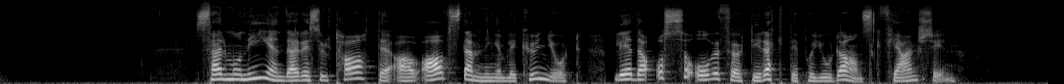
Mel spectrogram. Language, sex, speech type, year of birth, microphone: Norwegian, female, read, 1952, Sennheiser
